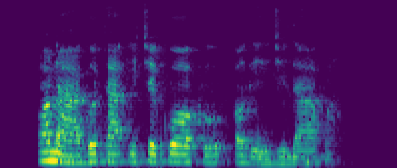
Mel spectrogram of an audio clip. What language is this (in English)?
Igbo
